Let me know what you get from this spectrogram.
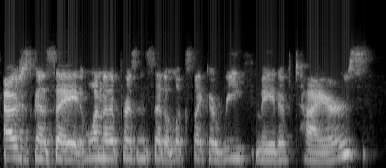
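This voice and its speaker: A woman co-presenter on a video call, reading participants' chat comments aloud one after another with short pauses. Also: on the low side, fairly even intonation, bright, forceful tone. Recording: dull lo-fi video call audio.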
